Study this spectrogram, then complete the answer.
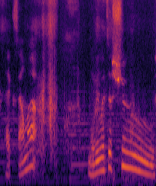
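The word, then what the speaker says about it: shu: Anytime throughout this practice, you can use the healing sound of wood, which is S-H-U, kind of pronounced shoo.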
